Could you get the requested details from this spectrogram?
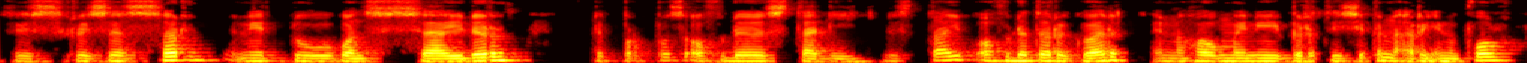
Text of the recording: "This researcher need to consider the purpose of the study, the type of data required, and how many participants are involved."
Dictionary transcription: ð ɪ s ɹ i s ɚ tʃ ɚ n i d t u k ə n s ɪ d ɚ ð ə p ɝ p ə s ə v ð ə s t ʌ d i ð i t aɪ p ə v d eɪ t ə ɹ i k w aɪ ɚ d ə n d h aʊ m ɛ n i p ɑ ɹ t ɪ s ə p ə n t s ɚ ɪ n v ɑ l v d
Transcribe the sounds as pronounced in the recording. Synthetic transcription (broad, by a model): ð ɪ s ɹ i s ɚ s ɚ n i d t u k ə n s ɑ d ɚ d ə p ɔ p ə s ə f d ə s t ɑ d i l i t aɪ p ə f d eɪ t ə ɹ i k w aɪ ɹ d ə n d h aʊ m ɛ n i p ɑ ɹ t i s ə p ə n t i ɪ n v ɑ l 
